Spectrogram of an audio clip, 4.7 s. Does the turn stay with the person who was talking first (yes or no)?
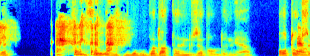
no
